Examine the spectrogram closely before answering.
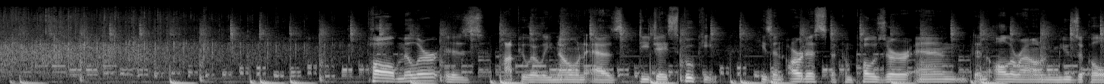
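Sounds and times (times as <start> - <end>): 
audience applause: 0.0 - 3.5
loud music with a booming bass beat: 1.7 - 11.0
speech: 3.7 - 11.0.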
